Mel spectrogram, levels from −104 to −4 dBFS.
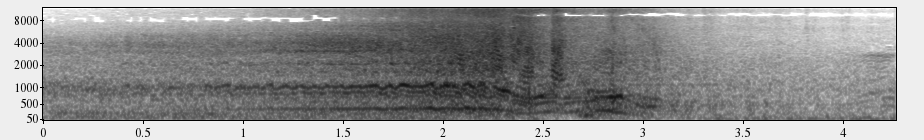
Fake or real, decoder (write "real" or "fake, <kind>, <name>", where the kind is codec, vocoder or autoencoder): real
